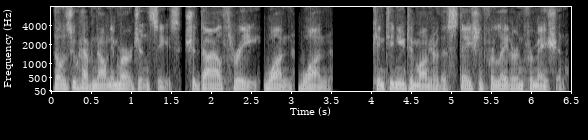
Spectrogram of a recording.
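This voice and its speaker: A man's voice: medium pitch, normal speed, no echo. A man reading a scripted emergency alert as an announcer.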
